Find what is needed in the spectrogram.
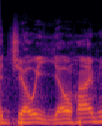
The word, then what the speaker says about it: Yochheim: We got our boy Joey Yochheim here.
